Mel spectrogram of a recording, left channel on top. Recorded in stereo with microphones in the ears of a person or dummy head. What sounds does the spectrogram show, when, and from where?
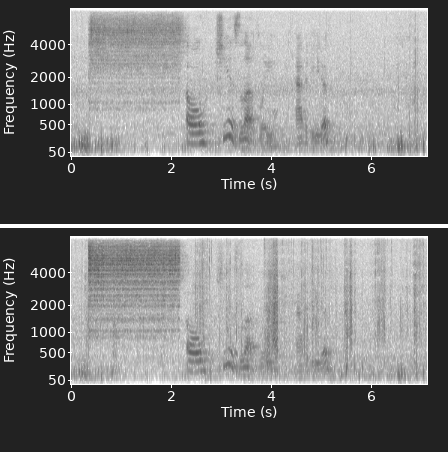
0.3 s frying: 85° right, 1.5 m
2.3 s a woman speaking: 70° left (ahead or behind), 1.6 m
